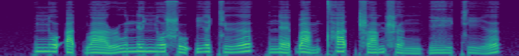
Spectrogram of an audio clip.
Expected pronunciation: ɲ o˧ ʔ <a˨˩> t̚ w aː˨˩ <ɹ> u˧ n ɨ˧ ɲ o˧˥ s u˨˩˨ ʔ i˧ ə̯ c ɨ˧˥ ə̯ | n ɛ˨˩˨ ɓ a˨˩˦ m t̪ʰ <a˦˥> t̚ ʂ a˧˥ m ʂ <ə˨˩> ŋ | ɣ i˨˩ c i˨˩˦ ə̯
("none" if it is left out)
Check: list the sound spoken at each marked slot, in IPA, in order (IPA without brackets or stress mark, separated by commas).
a˨˩, ɹ, a˦˥, ə˨˩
